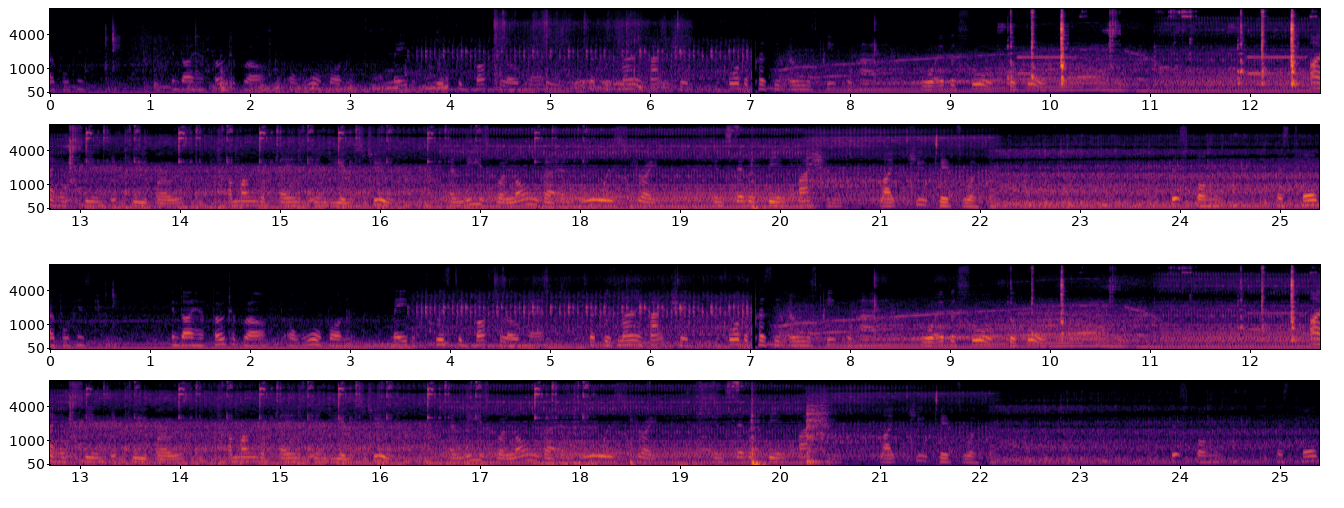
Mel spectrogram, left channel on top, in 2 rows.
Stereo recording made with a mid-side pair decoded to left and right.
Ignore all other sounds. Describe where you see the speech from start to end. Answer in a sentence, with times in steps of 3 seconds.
You can hear the speech on the right from 0 s, in the centre from 12 s and on the left from 18 s.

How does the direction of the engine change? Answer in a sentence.
In this clip you hear the engine travel towards the left.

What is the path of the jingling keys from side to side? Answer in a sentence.
In this clip you hear the jingling keys move from left to right.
